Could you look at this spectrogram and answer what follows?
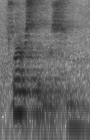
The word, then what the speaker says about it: Xerxes: The last of them, Xerxes, that's who I call him. How do you pronounce that? – Yeah. – Xerxes.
